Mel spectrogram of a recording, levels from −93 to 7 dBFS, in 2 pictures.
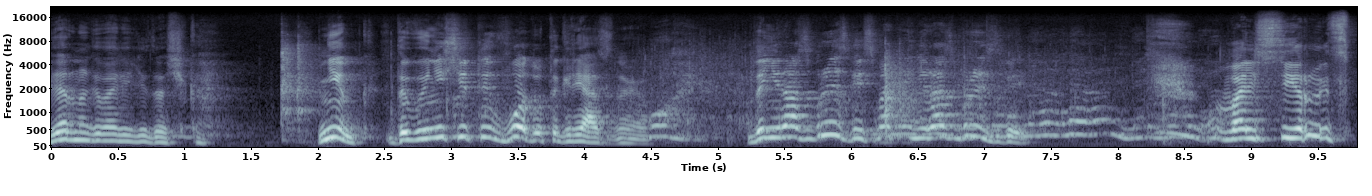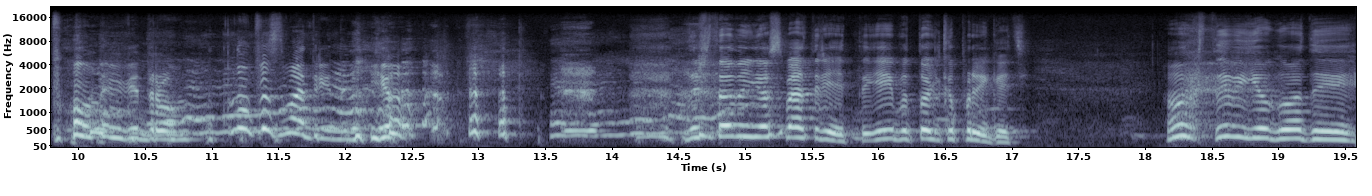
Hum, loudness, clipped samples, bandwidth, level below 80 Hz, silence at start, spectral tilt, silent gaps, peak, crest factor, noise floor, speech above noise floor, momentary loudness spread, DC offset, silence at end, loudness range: none; -18 LUFS; under 0.1%; 18 kHz; -68 dBFS; 0 s; -4.5 dB/octave; none; 0 dBFS; 18 dB; -53 dBFS; 35 dB; 13 LU; under 0.1%; 0 s; 4 LU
